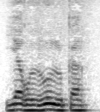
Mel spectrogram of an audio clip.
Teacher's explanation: رائے ساکنہ سے پہلے پیش ہے اور اس راہ پر بھی پیش ہے، اسی لیے دونوں راہ کو پر کر کے پڑھیں گے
